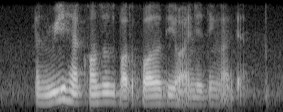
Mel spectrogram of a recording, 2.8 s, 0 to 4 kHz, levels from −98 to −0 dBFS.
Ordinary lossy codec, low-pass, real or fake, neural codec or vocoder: Opus, 24 kbps; 3.6 kHz; fake; codec, 16 kHz in and 24 kHz out, 1 kbps, XY-Tokenizer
